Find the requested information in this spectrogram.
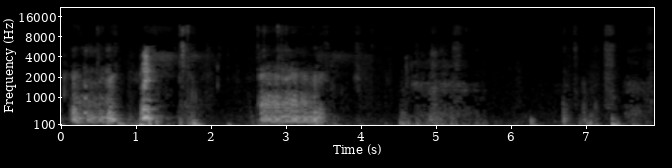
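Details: French Bulldog puppy, female, playing in front of a mirror as she sees her own reflection for the first time indoors. Rough rumbling growls, one sharp bark-like burst, then softer grunts and snorts trailing off.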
